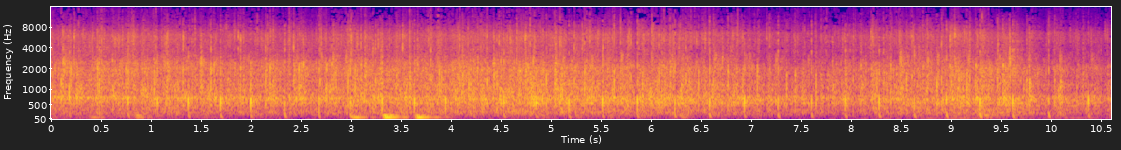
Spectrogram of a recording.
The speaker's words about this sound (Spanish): que ojalá se puedan poner de pie y que les demos un aplauso a todos estos niños que trabajaron.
